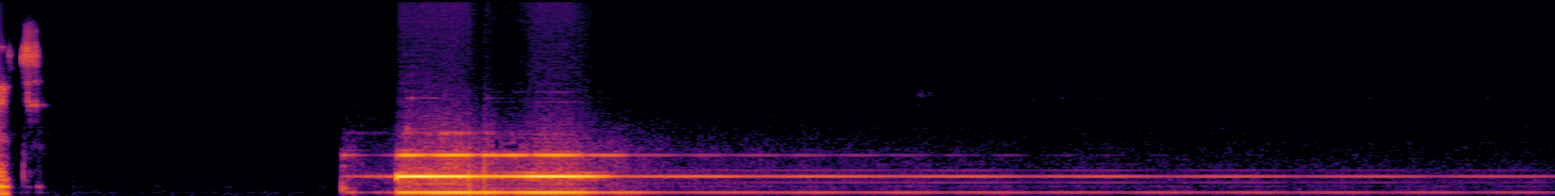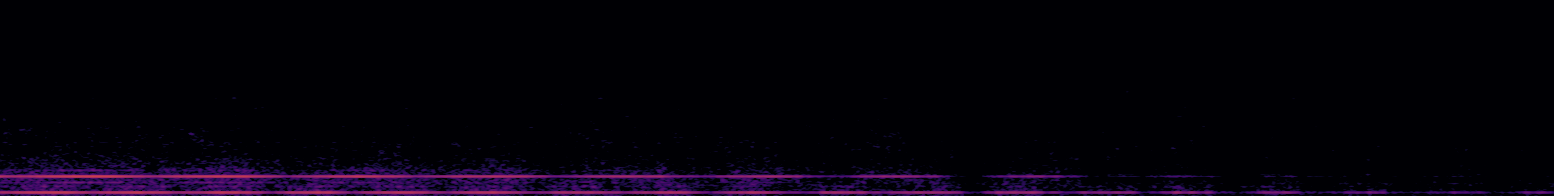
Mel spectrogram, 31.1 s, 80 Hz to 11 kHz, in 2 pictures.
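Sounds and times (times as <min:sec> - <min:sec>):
singing bowl ringing: 0:03.4 - 0:10.1.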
